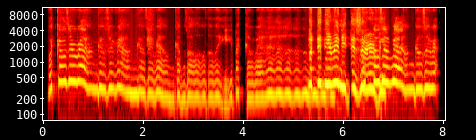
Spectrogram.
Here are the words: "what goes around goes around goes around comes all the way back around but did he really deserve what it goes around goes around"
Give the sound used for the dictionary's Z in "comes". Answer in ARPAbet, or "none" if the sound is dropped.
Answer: Z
